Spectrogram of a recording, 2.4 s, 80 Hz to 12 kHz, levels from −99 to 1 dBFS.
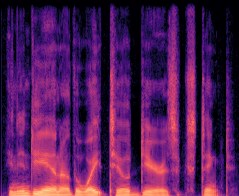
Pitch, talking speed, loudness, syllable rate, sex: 100 Hz, 200 wpm, -16 LUFS, 5.7 syllables/s, male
